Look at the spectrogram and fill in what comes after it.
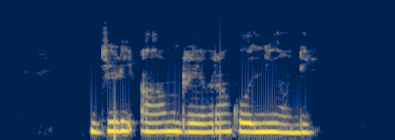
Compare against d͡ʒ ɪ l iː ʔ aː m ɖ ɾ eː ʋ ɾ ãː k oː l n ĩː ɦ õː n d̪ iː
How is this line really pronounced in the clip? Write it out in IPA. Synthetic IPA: d͡ʒ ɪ ɽ iː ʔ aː m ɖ ɾ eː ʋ ɾ ãː k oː l n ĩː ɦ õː n d̪ iː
